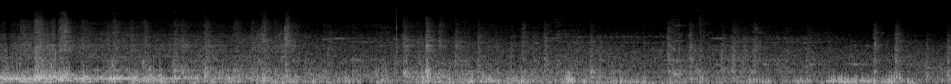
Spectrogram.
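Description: JR West 221 series electric train pulling away, its wheels clicking irregularly over the rail joints and fading steadily as it recedes. A steady hum sounds in the first two seconds, then stops.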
